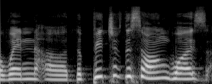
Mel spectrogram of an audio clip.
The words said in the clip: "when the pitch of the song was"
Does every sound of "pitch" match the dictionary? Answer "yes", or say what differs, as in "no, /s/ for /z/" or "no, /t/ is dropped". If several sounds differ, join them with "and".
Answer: yes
